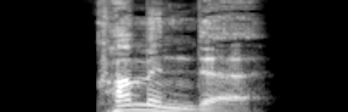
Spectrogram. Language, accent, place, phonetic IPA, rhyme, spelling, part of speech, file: German, Germany, Berlin, [ˈkɔməndə], -ɔməndə, kommende, adjective, De-kommende.ogg
- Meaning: inflection of kommend: 1. strong/mixed nominative/accusative feminine singular 2. strong nominative/accusative plural 3. weak nominative all-gender singular 4. weak accusative feminine/neuter singular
